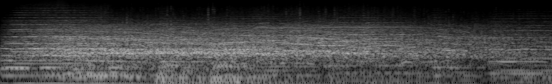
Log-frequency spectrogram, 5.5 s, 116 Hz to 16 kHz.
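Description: A crowd of about 1,000 people in a palace courtyard at sunset roars and cheers in a dense, sustained wash of voices for several seconds, loud, with a low steady hum running beneath it.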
